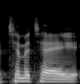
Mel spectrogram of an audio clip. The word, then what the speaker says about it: Timothée: So I read an interview where Timothée is the correct pronunciation, but he doesn't want to come off like a dick, so he doesn't have anyone say that.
